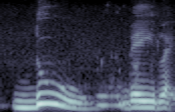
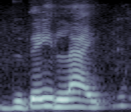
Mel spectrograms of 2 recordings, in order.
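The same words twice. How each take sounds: First: The auxiliary at the start is stressed. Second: The verb is stressed, the auxiliary soft. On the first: The speaker calls it wrong. "you don't say do they like, no" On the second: The speaker calls it right. "they don't put a stress in the auxiliary. They put a stress in the verbs"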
